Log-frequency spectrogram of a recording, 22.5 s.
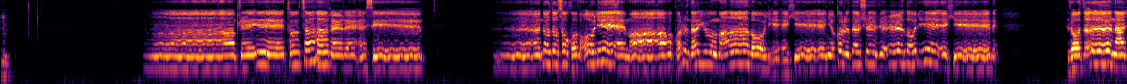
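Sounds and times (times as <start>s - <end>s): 
Namuyi Tibetan ritual chanting: 2.8s - 8.6s, 9.8s - 20.0s, 21.3s - 22.5s.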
